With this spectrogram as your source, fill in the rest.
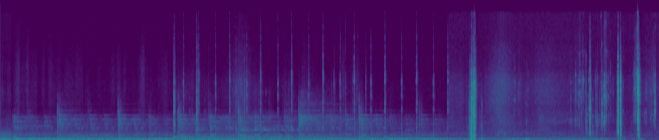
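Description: Steady low rumble of a car interior while driving, with keys jangling and a few sharp clicks and knocks near the end; no speech.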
